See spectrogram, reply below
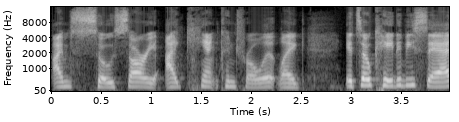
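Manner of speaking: mock crying, slow, broken-down sobbing words. Retelling what was said to a child at bedtime: retelling own sobbing words. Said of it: "shaking and sobbing".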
